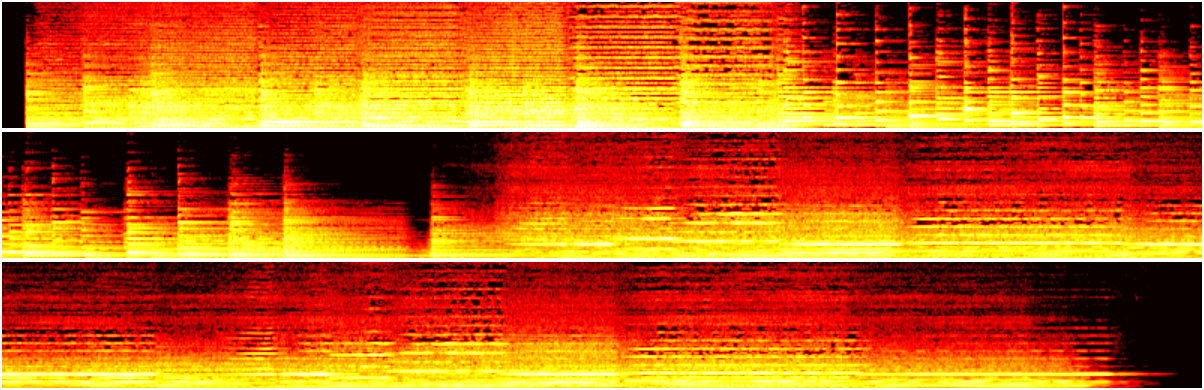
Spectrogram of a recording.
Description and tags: Although, I'm always interested in hearing new projects using this sample!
